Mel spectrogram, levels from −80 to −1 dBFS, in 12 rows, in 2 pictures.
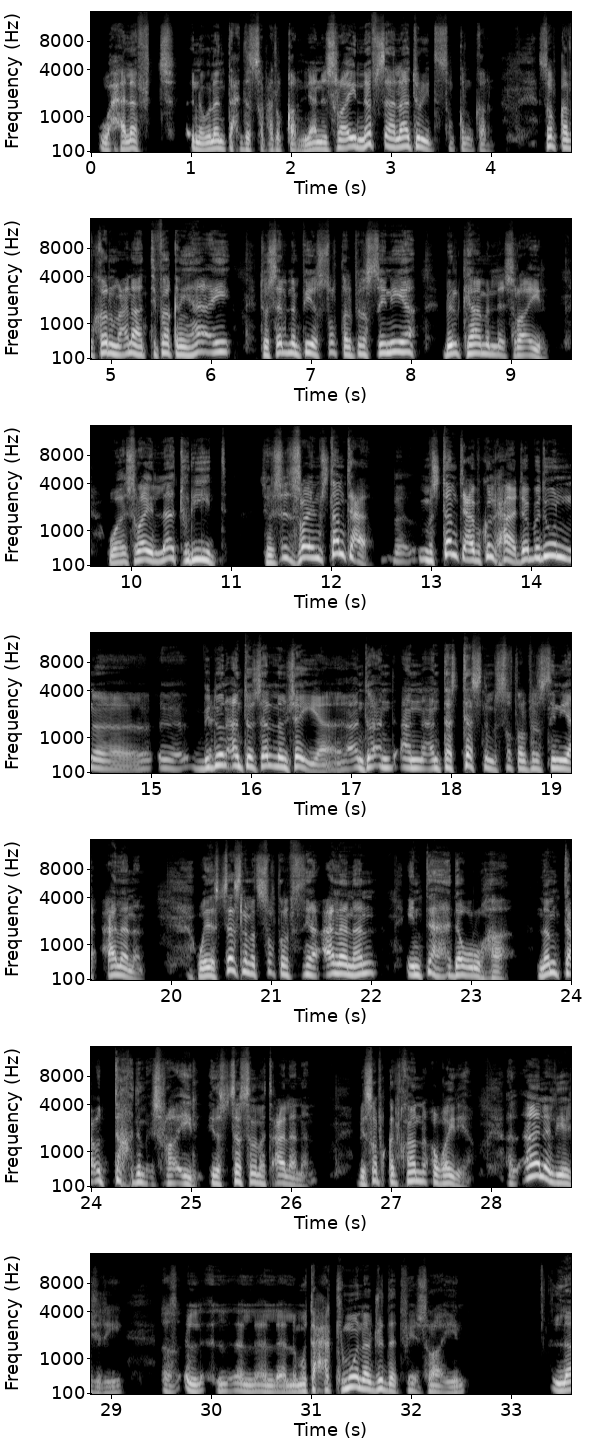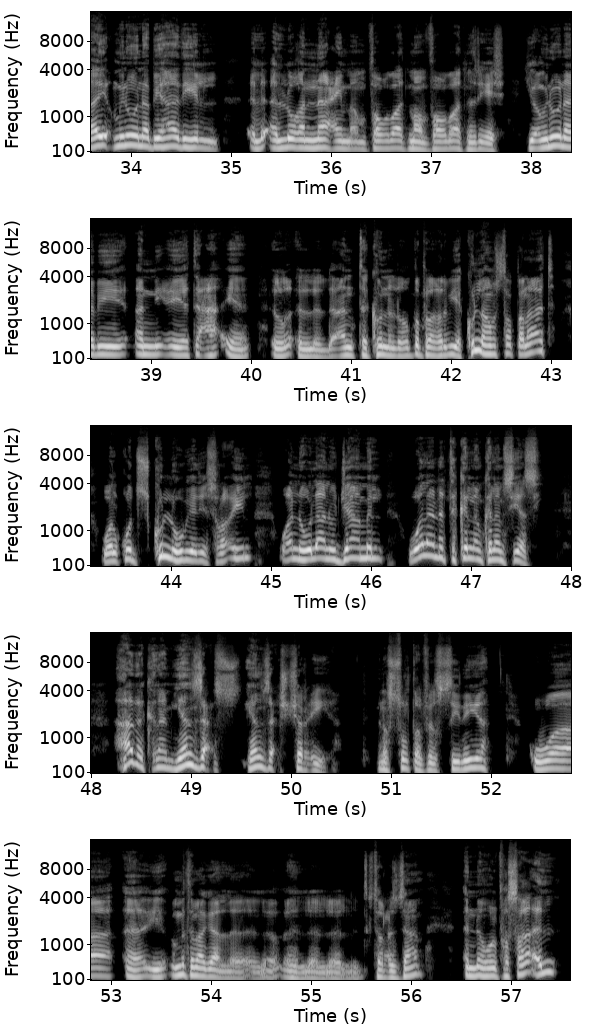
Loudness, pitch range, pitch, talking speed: -22 LUFS, 150-200 Hz, 170 Hz, 120 wpm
